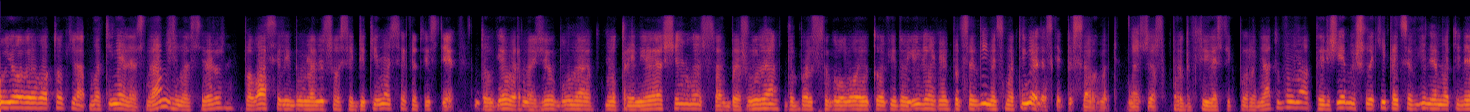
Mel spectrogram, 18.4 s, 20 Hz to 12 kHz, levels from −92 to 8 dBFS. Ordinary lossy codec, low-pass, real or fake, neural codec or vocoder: AAC, 64 kbps; 7.2 kHz; fake; codec, 16 kHz, 1 kbps, FreqCodec, smaller model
